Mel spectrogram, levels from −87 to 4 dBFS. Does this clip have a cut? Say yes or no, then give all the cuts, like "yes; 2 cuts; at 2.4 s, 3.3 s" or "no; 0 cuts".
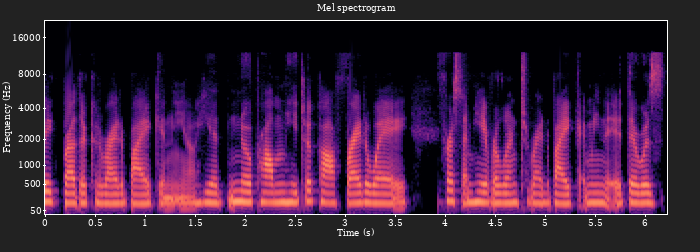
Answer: yes; 2 cuts; at 2.5 s, 3.9 s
